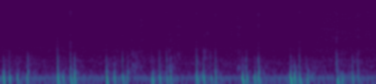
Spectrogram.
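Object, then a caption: Cork object. A cork object is tapped in quick bursts of soft, dull thuds, each short and muffled with little ring. Clusters of three or four taps repeat across the clip over a faint, steady low hum.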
